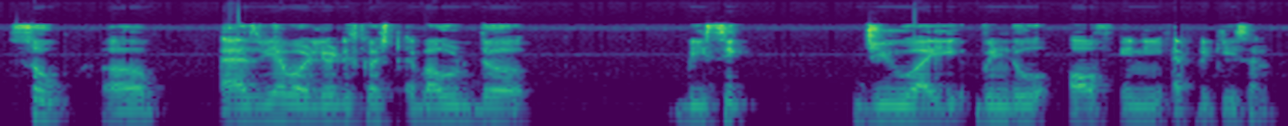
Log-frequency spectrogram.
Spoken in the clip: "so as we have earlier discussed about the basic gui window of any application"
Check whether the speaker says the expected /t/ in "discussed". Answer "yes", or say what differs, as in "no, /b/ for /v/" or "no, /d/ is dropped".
yes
